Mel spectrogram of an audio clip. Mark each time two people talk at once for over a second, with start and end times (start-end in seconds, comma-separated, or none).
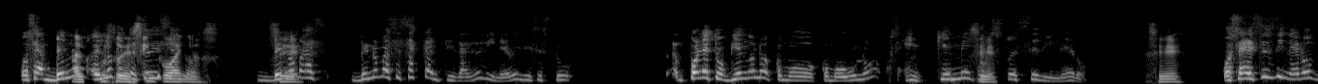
0.7-2.0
